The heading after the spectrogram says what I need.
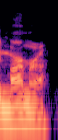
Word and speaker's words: Marmora: uh it would be I'm gonna pronounce this wrong Marmora did I get it wrong I said the o mamara marmara it'll be marmara uh area I would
